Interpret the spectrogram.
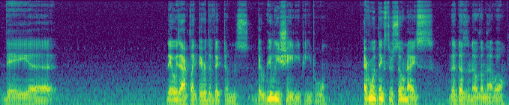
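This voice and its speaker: A man in his thirties talking in a personal vlog monologue, halting and rambling with many fillers and restarts. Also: low-pitched, fairly even intonation, a little hiss or hum. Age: 30s. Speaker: vlogger.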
